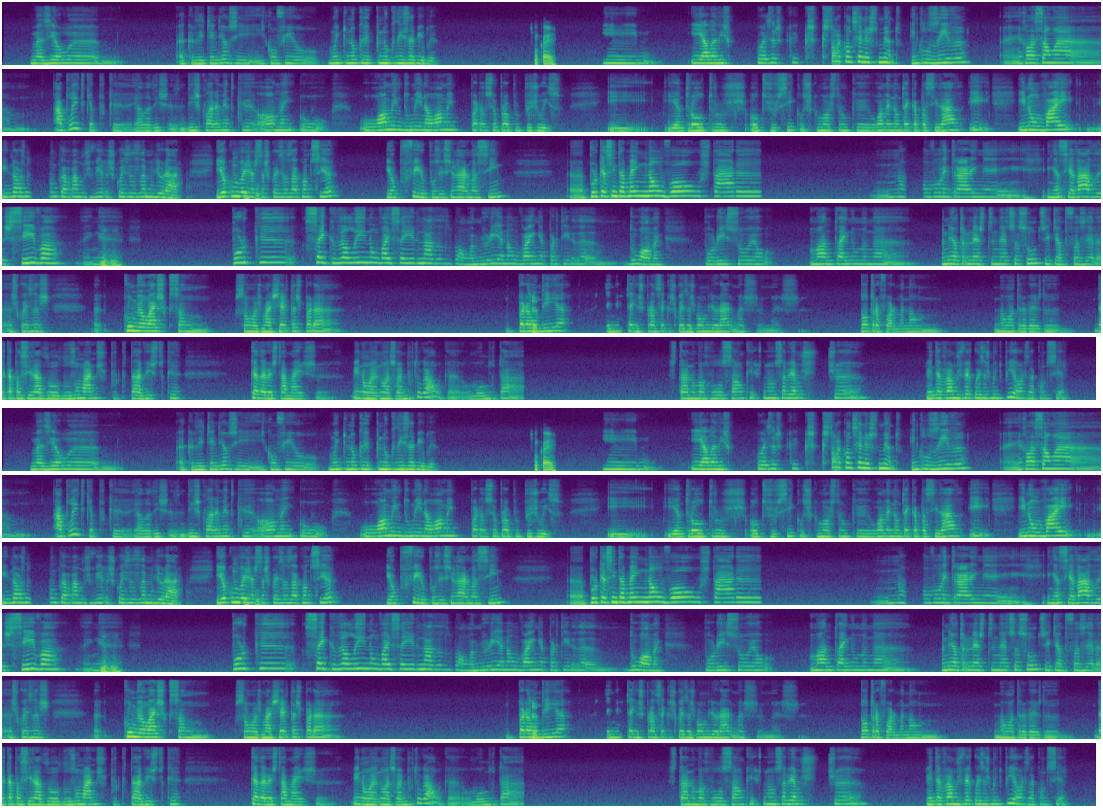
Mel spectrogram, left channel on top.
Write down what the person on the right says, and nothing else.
ok.
Uhum,
uhum,
certo.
